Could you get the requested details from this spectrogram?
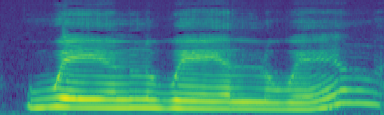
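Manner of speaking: feigned innocence, sweet and mild, musing tone. Narrator voicing Douglas answering James in a story, innocently. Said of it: "said Douglas innocently".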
